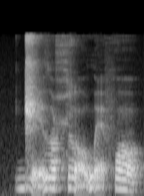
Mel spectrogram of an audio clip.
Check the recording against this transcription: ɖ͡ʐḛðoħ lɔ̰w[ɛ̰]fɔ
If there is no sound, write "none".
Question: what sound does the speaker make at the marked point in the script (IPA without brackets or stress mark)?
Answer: ɛ̰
